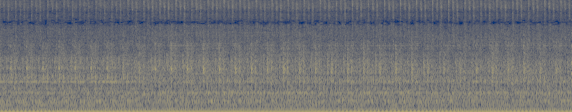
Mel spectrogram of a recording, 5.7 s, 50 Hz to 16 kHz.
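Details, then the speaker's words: Car with customer complaint of strong engine knocking on cold mornings, milder when hot; started partly warm (about 30–40 °C): fast, even light tapping of three to four beats a second remains, likely one hydraulic lifter needs replacing. "Теперь слушаем, как работает. Значит, какой-то стук ещё остался небольшой."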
